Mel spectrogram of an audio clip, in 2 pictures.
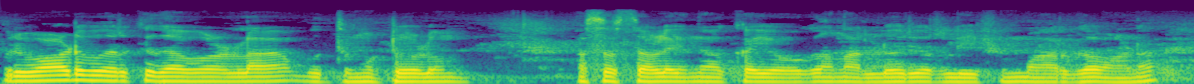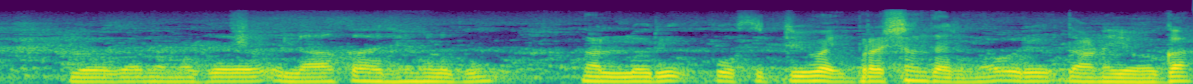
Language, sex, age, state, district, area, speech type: Malayalam, male, 30-45, Kerala, Alappuzha, urban, spontaneous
